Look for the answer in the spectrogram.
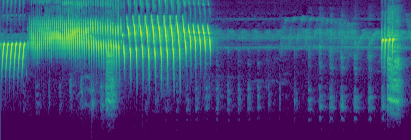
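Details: Canary singing long, emotional phrases for young birds to learn: a brief trill, a broad buzzy warble, then a loud fast rattle of rising notes, silence, and a short final burst.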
